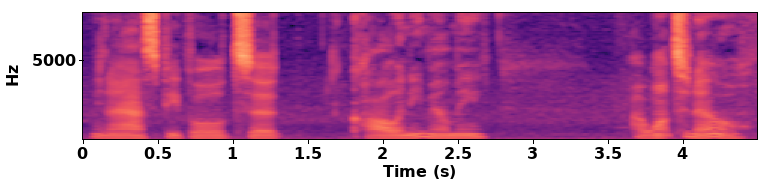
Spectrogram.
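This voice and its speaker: A woman's voice: sits low, fairly even intonation, mellow, lightly acted. A woman acting as an earnest, hesitant podcaster seeking answers in a naturalistic audio drama. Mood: defensive, insistent. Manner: halting, apologetic, polite. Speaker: lead actor playing a podcaster.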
